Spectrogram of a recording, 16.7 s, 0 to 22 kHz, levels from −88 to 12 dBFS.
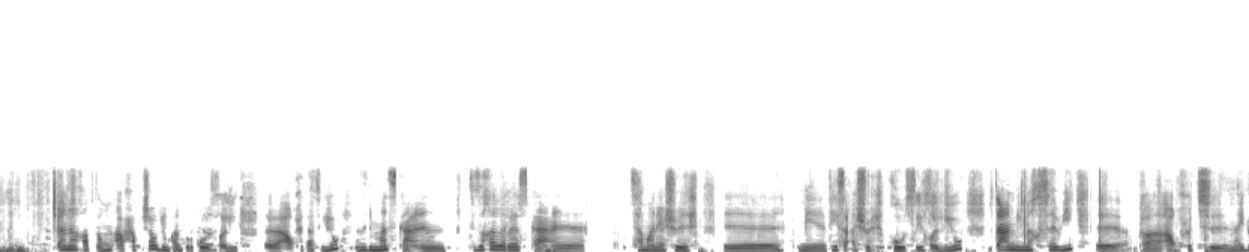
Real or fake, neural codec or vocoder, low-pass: real; none; 7.2 kHz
